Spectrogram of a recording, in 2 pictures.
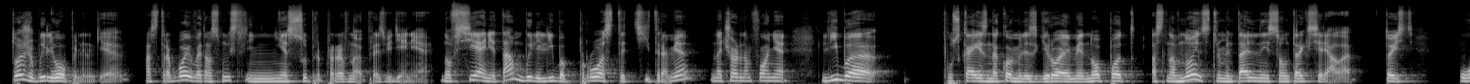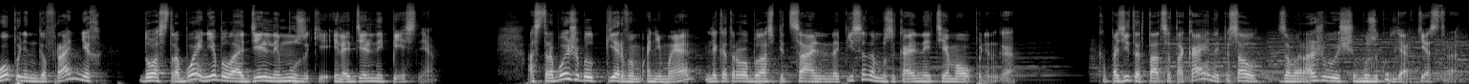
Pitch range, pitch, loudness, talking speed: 135-165 Hz, 145 Hz, -20 LUFS, 140 wpm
